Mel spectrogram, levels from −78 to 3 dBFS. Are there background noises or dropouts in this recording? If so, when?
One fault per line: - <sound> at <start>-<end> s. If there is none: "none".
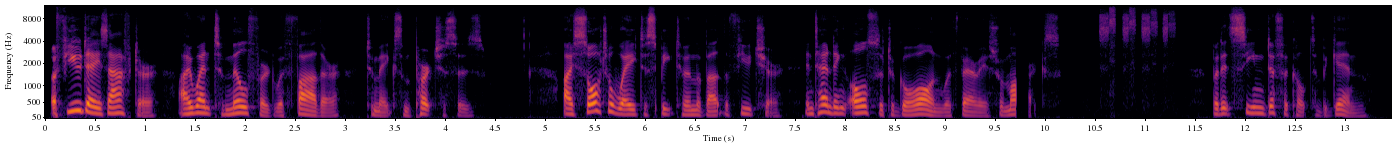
- dropout at 9.7-9.8 s
- laugh at 10.5-11.3 s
